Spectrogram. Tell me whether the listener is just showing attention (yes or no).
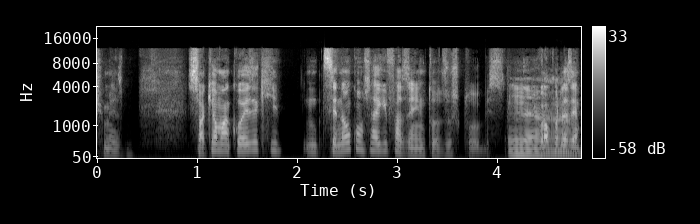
yes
